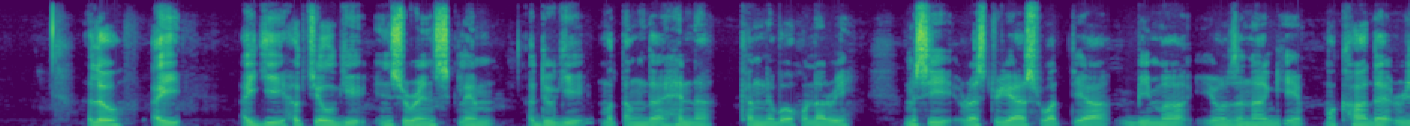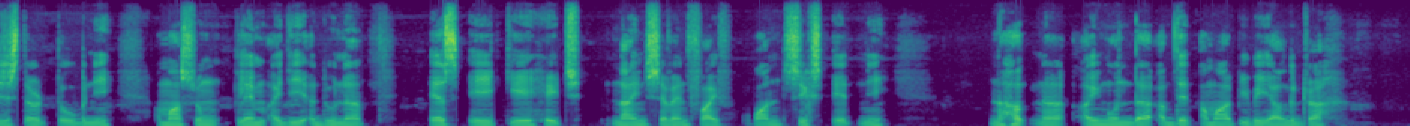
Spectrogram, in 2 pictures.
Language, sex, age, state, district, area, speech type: Manipuri, male, 18-30, Manipur, Senapati, urban, read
